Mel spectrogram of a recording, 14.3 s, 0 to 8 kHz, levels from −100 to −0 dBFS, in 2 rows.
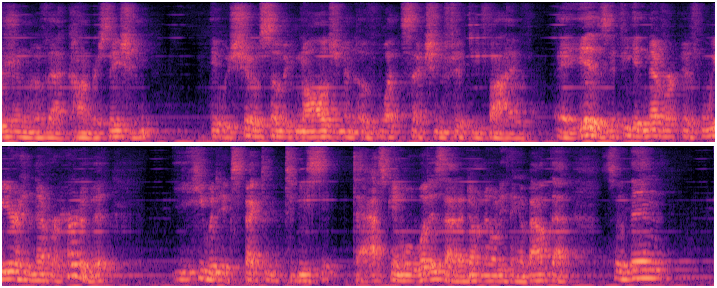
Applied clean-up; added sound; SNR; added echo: neural separator model SepFormer DNS4.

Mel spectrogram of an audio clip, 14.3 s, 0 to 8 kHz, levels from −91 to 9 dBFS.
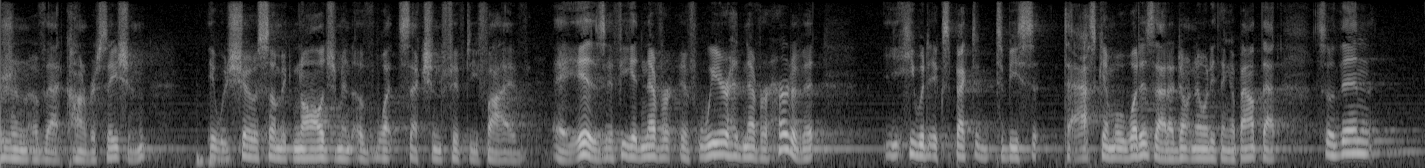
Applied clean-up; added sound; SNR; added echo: none; none; none; none.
